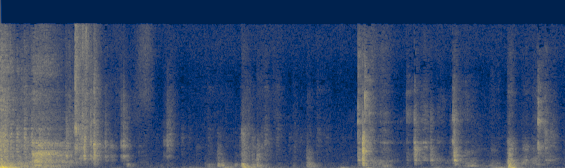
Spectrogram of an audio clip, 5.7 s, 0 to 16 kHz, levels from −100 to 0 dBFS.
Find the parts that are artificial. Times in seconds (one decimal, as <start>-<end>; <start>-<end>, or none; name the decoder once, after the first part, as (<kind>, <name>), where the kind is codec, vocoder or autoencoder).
none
